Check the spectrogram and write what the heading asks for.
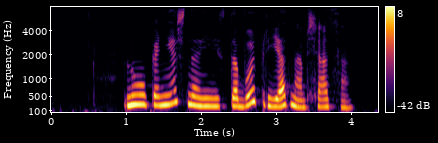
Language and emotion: Russian, positive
